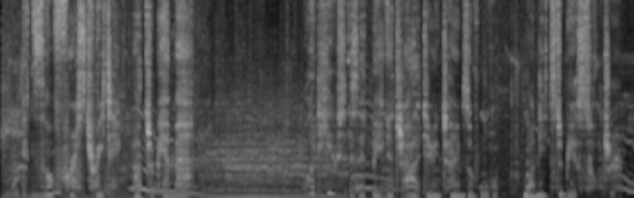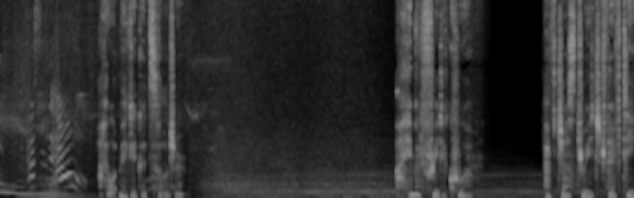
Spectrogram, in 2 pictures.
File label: EN DRAMA, voiceover; BBC Great War Diaries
